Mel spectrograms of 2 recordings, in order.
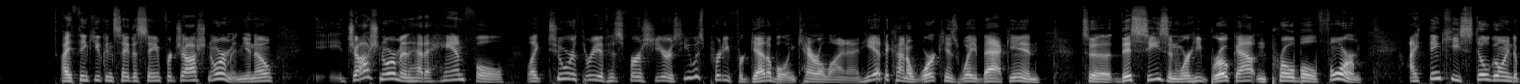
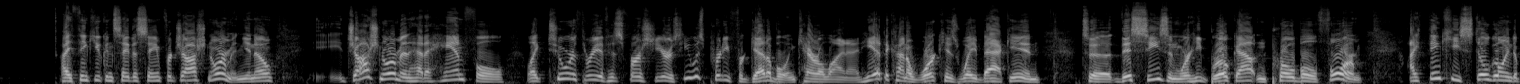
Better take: first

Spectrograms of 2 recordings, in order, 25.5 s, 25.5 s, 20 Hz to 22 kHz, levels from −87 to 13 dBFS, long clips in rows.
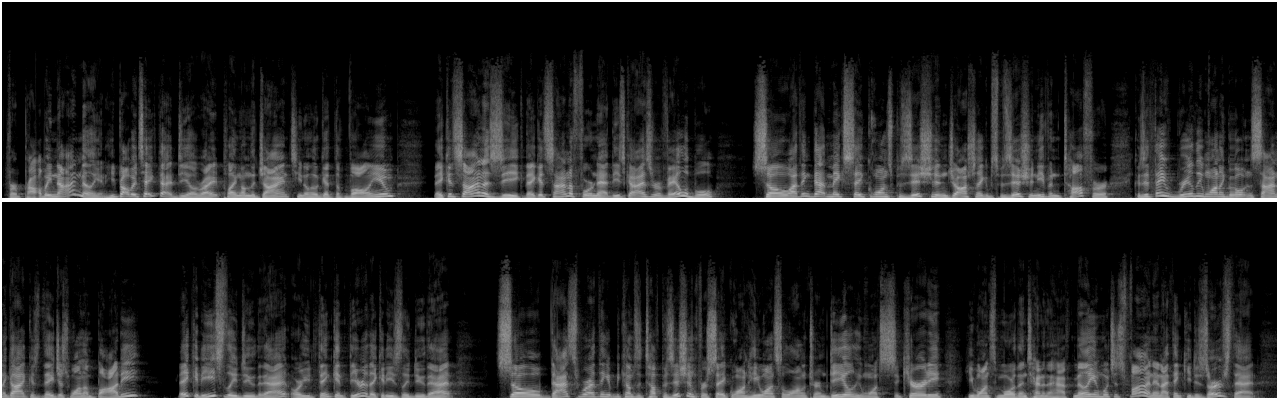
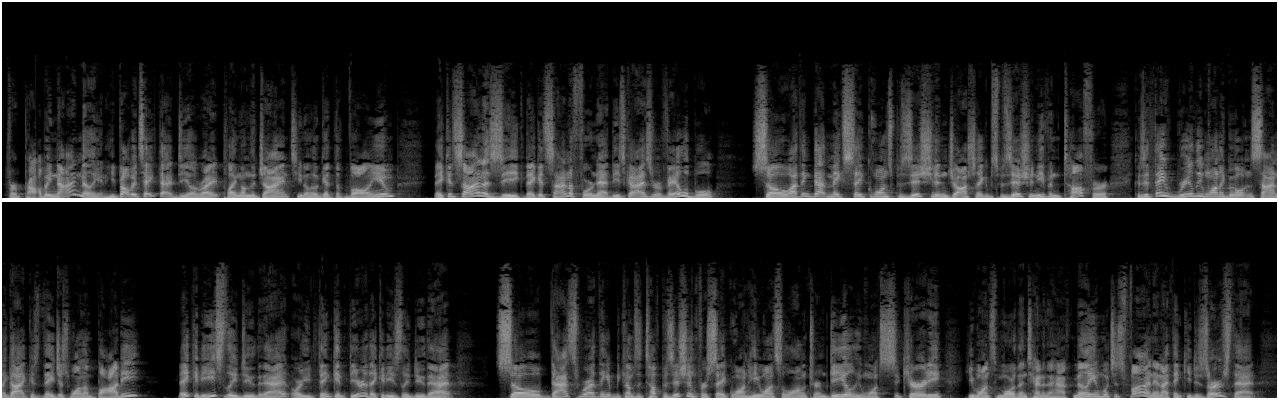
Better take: first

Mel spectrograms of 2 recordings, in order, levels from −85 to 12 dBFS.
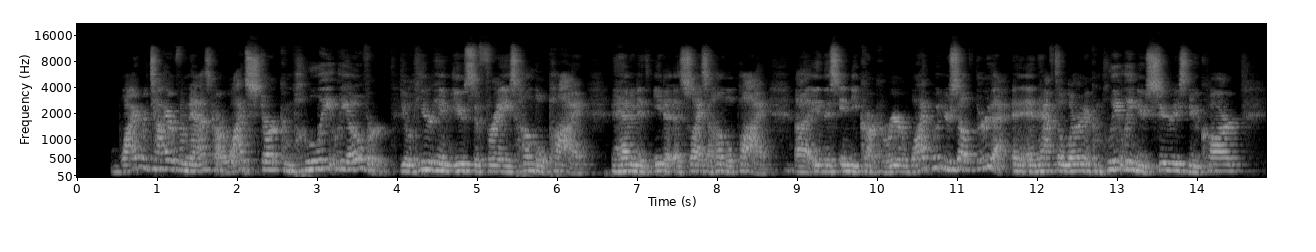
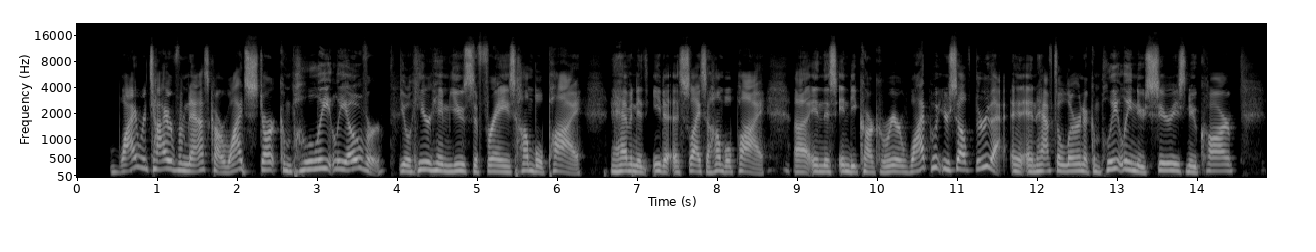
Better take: second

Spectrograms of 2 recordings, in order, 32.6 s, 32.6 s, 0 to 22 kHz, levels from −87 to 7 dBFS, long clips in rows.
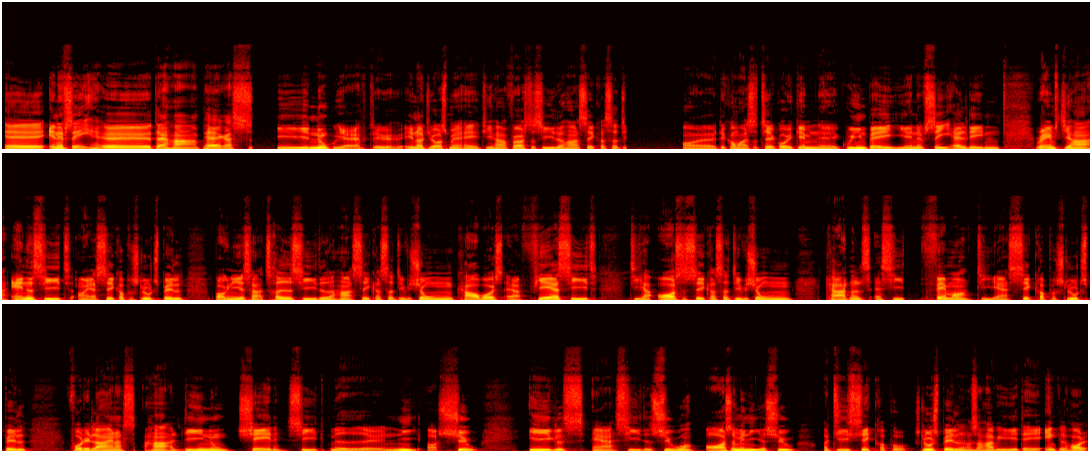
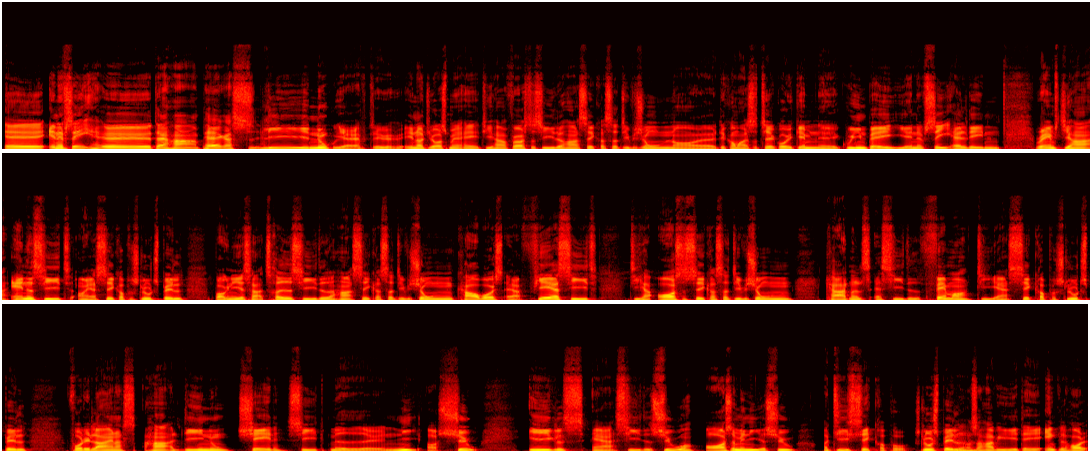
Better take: second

